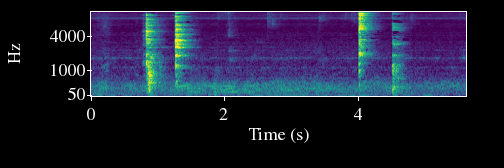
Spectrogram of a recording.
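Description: Metal spoon and fork clinking against a plate: four sharp clinks in two pairs, about three seconds apart, the third the loudest.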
